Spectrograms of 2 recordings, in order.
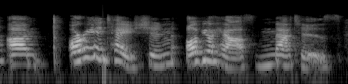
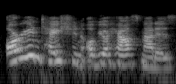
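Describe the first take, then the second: First: "orientation of your house matters" said slowly, each word weighted; slow emphatic statement. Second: Said in the usual way. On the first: Shown as a demonstration. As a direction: drag it out to make the point land.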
